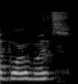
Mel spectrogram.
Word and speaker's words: Borehamwood: Yeah, Borehamwood.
